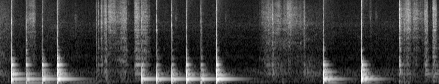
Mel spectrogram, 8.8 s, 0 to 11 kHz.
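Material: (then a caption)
Spruce wood. A braced wooden acoustic guitar top for an OM model is tap-tuned again after its braces have been shaped and sanded. A series of distinct taps each ring with a clear fundamental around 220 Hz and taper down with good sustain. The top sounds well tuned.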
